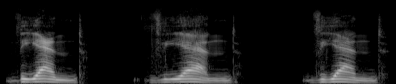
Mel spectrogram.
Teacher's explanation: He connects both words. The end of one word to the beginning of the next one.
